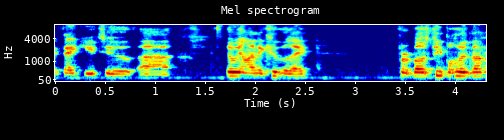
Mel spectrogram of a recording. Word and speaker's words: Uilani Ku'ule: And I want to read this because I want to say thank you to Uilani Ku'ule. For most people who don't know how to pronounce Mary's name, it's Uilani Ku'ule.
